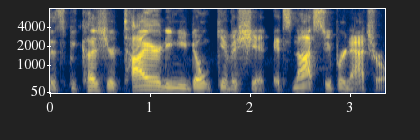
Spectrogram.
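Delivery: ordinary talk, nothing marked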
